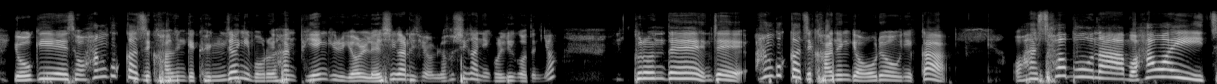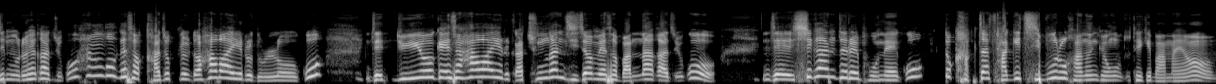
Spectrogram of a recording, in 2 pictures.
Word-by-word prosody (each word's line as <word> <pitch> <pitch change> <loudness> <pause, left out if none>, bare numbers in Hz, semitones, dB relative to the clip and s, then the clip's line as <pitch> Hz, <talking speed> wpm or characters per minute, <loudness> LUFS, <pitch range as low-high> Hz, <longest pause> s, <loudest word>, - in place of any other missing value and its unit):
여기에서 235 +4 +2
한국까지 330 - -2
가는 185 +1 -1
게 180 -1 -1
굉장히 220 - -1
멀어요. 160 -1 -3
한 210 +4 -1
비행기로 215 -1 -2
14 160 -1 +2
시간에서 215 -3 0
16 150 +7 -9
시간이 230 -9 -4
걸리거든요? 160 - -7 0.8
그런데 270 -2 +3
인제 200 -1 +1
한국까지 355 -8 -1
가는 220 +2 0
게 195 - 0
어려우니까 185 +5 -1 0.7
어 - - -6
한 260 0 0
서부나 335 -9 +2
뭐 200 -3 +2
하와이 320 -4 +3
이쯤으로 220 +2 -4
해 250 - +3
가지고 260 - -2
한국에서 400 -6 0
가족들도 235 +2 -2
하와이로 280 -6 +2
놀러 175 +2 -5
오고 355 - 0 0.4
인제 215 -5 +1
뉴욕에서 305 +5 +3
하와이를 335 -3 +2
그러니까 200 - +1
중간 310 +5 +1
지점에서 230 -1 +2
만나 200 +6 +1
가지고 200 +8 -1 0.4
인제 230 0 +2
시간들을 340 -1 +3
보내고 200 - -3 0.2
또 355 - -1
각자 285 -3 0
자기 230 +2 0
집으로 275 +6 +2
가는 210 -3 -2
경우도 195 -2 -7
되게 190 -1 -4
많아요. 160 +1 -3
235 Hz, 335 characters per minute, -16 LUFS, 195-295 Hz, 0.8 s, 그런데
